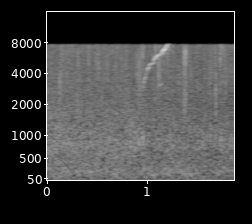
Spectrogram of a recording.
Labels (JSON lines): {"label": "biophony, dolphin", "recorder": "SoundTrap 500"}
